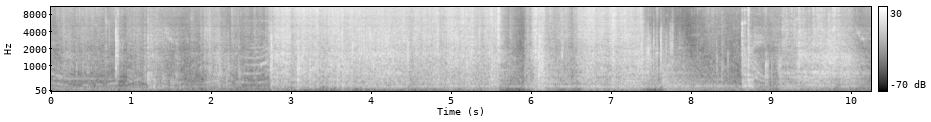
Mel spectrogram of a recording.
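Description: Two- to four-inch river cobble rocks being dumped from a steel wheelbarrow tray onto the bed. A few single stone clacks come first, then, about three seconds in, a long loud run of rocks rattling and tumbling out, easing off near eight seconds and picking up again near the end.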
